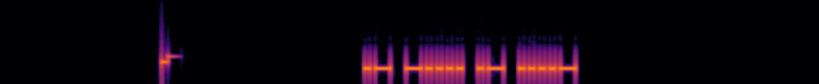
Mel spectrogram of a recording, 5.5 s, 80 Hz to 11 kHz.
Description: Morse code, heard as a keyed tone, about 34 wpm, 700 Hz. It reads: A6A4
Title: Common Cut Numbers - 4-Digit 35wpm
